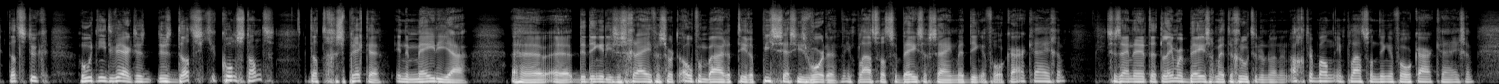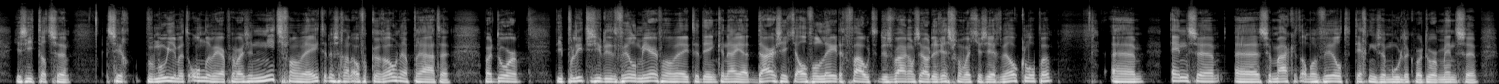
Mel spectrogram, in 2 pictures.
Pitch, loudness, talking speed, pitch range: 125 Hz, -14 LUFS, 255 wpm, 115-140 Hz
